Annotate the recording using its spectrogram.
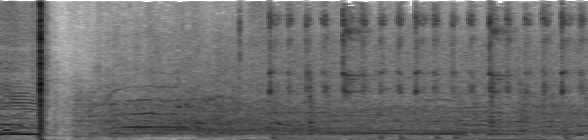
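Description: Marching band music with crowd voices in a stadium. About a third of a second in, an abrupt cut with a click drops the loud held brass notes, and quieter band notes with a steady beat carry on under cheering voices.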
